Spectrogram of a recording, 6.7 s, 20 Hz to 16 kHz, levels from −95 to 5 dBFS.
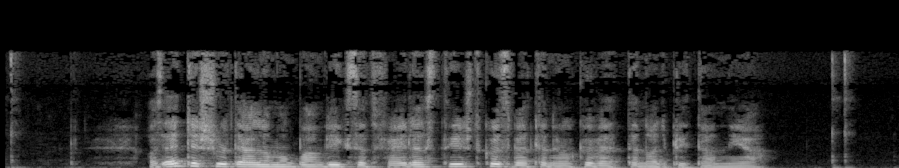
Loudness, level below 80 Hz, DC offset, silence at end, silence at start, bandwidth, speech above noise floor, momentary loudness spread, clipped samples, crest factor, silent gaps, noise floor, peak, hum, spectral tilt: -23 LUFS; -62 dBFS; under 0.1%; 0.4 s; 0.05 s; 11.5 kHz; 34 dB; 18 LU; under 0.1%; 18 dB; none; -57 dBFS; -6 dBFS; none; -5 dB/octave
